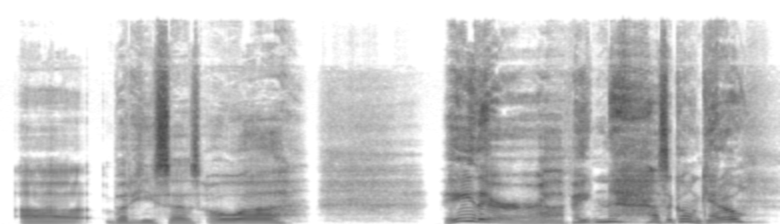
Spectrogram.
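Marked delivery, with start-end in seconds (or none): 1.5-5.5 awkward, halting, uncomfortable, pitched-up delivery. Voicing an old forest ranger greeting someone: uncomfortable. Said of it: "looks extremely uncomfortable".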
